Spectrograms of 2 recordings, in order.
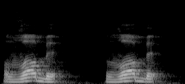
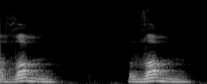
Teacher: le ba, il y a une qalqala. Je fais un soukoun, mais je laisse rebondir.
